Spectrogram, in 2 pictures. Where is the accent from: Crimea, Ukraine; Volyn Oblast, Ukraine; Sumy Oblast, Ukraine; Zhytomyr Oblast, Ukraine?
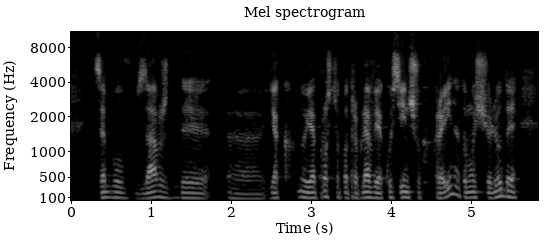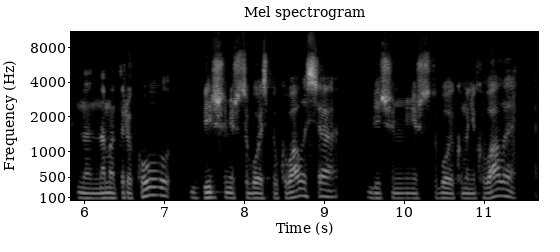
Crimea, Ukraine; ми росли в Криму, а Крим, є така оця говірка така кримська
